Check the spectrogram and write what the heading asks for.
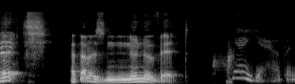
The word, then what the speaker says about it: Nunavut: Yeah, it's none of it.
